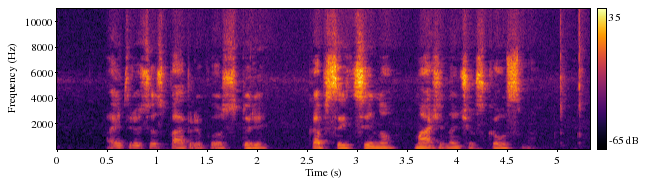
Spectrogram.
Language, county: Lithuanian, Šiauliai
